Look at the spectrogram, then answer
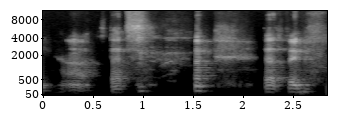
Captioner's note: laughs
